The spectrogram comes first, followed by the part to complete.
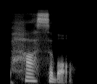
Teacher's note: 3 syllables with the stress right at the very front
